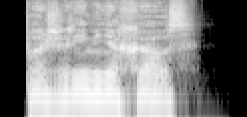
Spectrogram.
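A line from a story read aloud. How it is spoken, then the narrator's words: Breathed out. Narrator (Russian): выдохнул Пашка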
